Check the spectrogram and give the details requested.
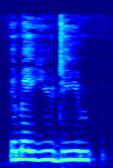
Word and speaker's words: Maud: And it is pronounced like the Dune style. He said it's M-A-U-D. So he said it was like Maud and Deeb.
